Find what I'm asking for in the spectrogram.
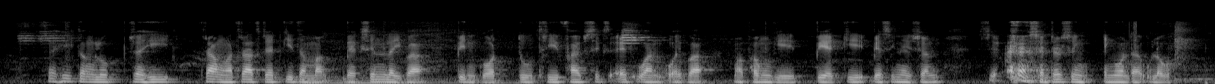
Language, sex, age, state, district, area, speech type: Manipuri, male, 45-60, Manipur, Tengnoupal, rural, read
